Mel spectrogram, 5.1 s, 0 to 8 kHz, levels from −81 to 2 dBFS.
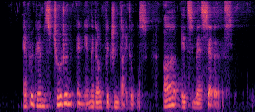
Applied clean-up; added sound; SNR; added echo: neural separator model SepFormer DNS4.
